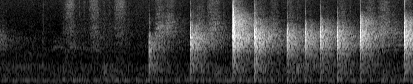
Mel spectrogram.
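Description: Chalk writing on a blackboard: quiet at first, then from about a second and a half in a quick run of sharp chalk taps and strokes as letters are written.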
